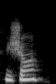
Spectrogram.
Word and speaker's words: Hozho: You know, so this notion and linking this concept and this story, the narrative around Hozho, is that how you say it? – Yeah. Yes. Hozho.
